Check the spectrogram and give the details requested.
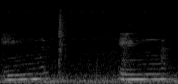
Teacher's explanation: When you squish N and G together like in ing, king, this is the, it's a velar nasal.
